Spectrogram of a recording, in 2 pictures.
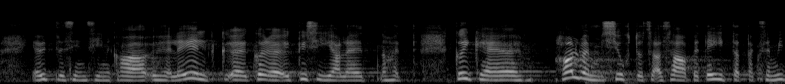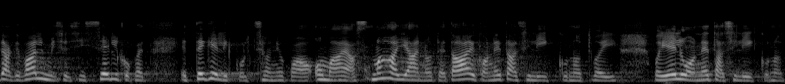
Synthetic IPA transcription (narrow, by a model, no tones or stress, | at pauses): jɑyt̪ːˑle̞sinsiːnkɑyɦe̞le̞ːlkkysʲijɑleːt̪noɦe̞t̪ːkɤjɡehɑlve̞mːisjuht̪usɑsɑːb̥e̞t̪ːˑeɦit̪ːˑɑt̪ːˑɑkse̞mid̪ɑɡ̥ivɑlʲmisjɑsisse̞lɡ̥ub̥e̞t̪ːˑet̪ːe̞ɡ̥e̞likːˑult̪se̞o̞njub̥ɑʔo̞mɑɑjɑst̪mɑɦɑjæːnud̪̥e̞t̪ːɑeɡ̥o̞ne̞d̪̥ɑsiliːkːˑunud̪̥vɤjvɤjeluo̞ne̞d̪̥ɑsiliːkːˑunud̪̥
